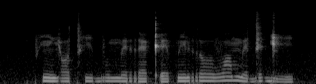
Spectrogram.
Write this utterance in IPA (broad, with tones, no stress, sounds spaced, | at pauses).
pʰ ĩ˨ j ɔ˨ tʰ i˨ b u˨ m ɪ˨ r ɛ˨ kʼ e˨ p ĩ˦ r oː˦ β ɔ˦ m ɪ˨ d ɪ˦ ɡ i˨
